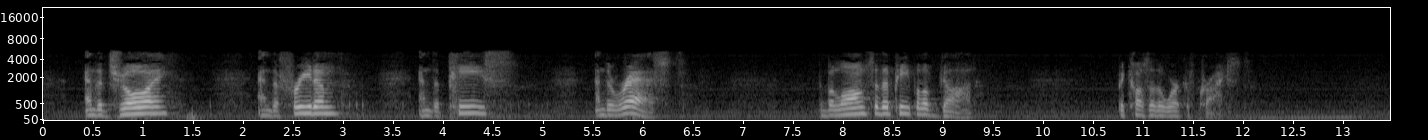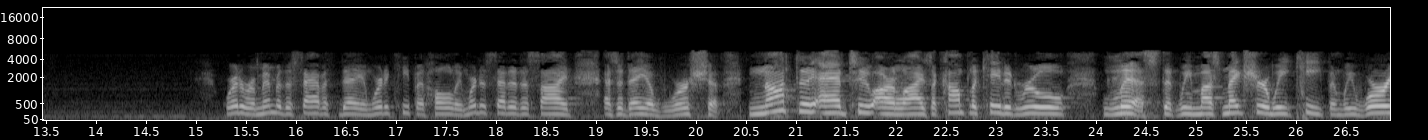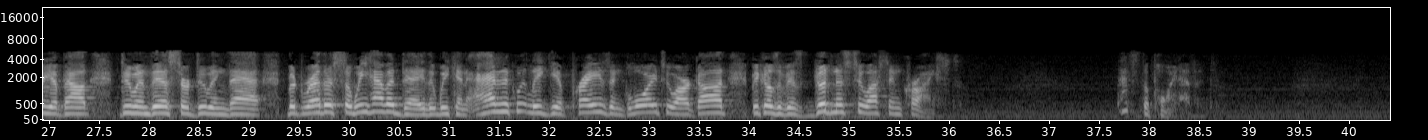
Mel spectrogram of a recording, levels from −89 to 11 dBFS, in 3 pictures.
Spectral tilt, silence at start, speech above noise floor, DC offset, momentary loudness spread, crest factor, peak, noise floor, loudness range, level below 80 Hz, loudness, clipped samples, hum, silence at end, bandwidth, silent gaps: -7 dB/octave; 0.4 s; 37 dB; under 0.1%; 19 LU; 20 dB; -8 dBFS; -63 dBFS; 20 LU; -68 dBFS; -26 LUFS; under 0.1%; 60 Hz at -60 dBFS; 2 s; 5.4 kHz; none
